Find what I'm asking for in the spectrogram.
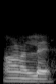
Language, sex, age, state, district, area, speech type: Malayalam, male, 18-30, Kerala, Wayanad, rural, conversation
